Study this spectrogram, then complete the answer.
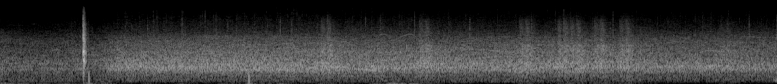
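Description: A crowd cheers louder after the hit.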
